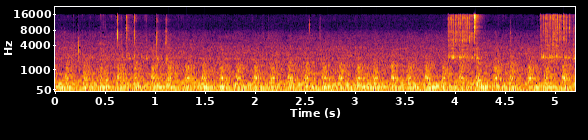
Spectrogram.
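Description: Two short scraping hisses near the end as a hand works the cage of a Microshift Advent X 10-speed clutch rear derailleur. Under them runs a steady low hum with fast, even ticking.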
